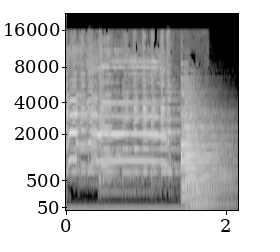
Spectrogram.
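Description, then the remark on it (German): Musical instruments imitate a rooster's crow in the Carnival of the Animals: a bright, reedy clarinet phrase, then a sudden loud piano chord that rings out and slowly fades. No voices. “Beim Karneval der Tiere wurde das Hahnenkrähen von einem Klavier gespielt. Und später von einer Klarinette.”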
